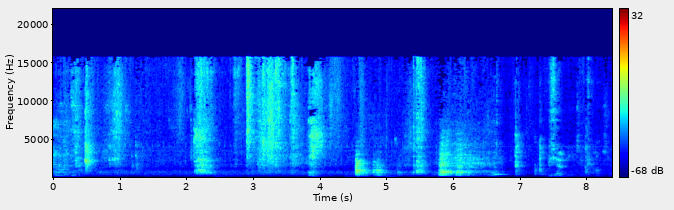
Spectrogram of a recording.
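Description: Cutlery and plates clinking in a series of short knocks while people eat, with low indistinct voices in between.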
